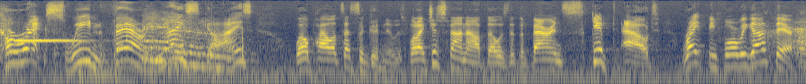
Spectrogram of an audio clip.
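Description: A man's raised, projected voice at a moderate pace, with clear music in the background. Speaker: quiz show host. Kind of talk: game show hosting. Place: studio.

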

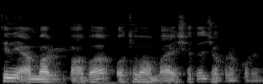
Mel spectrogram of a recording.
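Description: A man speaks with a dark, mellow tone. His pitch shows ordinary variation. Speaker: author reading his own story. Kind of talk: short story reading.

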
